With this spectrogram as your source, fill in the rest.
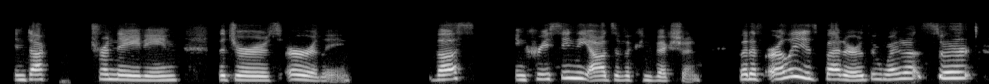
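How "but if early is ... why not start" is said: talking through a yawn, higher. Discussing prosecutors and jurors, the speaker talks while yawning. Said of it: "sorry, I keep yawning".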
